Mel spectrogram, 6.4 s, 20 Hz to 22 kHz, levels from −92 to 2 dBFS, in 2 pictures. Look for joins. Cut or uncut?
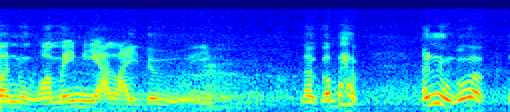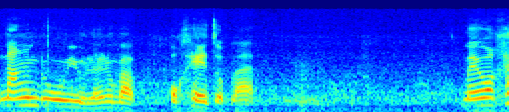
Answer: uncut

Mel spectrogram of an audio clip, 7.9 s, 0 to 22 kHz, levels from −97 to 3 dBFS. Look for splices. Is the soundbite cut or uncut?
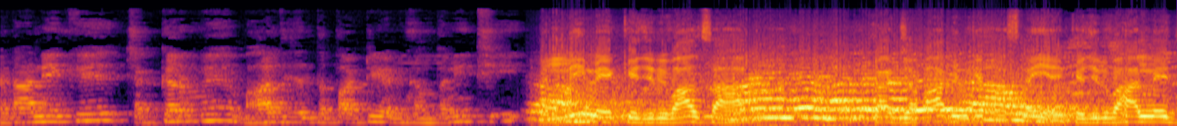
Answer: cut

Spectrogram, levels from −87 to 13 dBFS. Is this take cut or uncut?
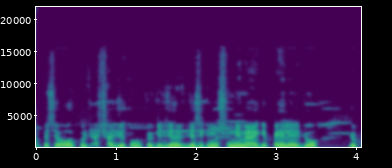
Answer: uncut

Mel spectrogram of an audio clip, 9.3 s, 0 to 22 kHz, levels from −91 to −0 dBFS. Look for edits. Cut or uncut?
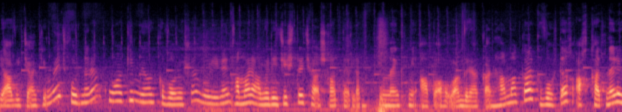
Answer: cut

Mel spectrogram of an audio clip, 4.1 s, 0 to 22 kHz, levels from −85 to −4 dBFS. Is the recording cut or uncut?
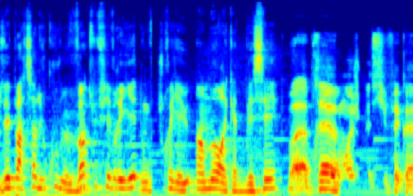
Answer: cut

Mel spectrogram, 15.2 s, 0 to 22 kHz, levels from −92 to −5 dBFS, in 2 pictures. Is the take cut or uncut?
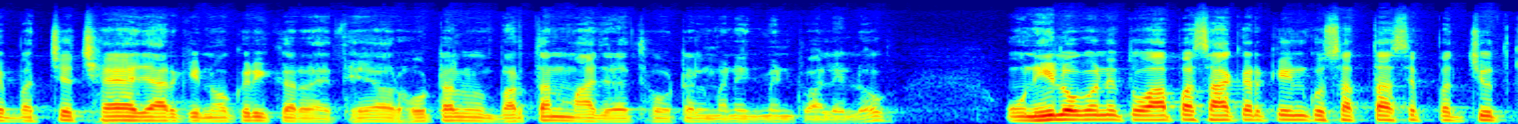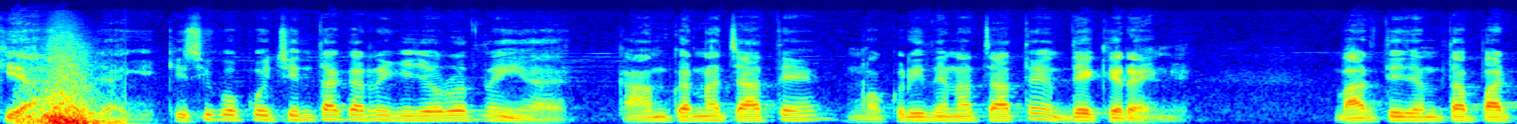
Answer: cut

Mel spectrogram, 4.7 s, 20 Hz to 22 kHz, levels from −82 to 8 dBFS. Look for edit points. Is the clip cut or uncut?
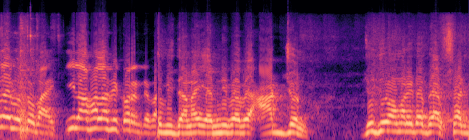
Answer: cut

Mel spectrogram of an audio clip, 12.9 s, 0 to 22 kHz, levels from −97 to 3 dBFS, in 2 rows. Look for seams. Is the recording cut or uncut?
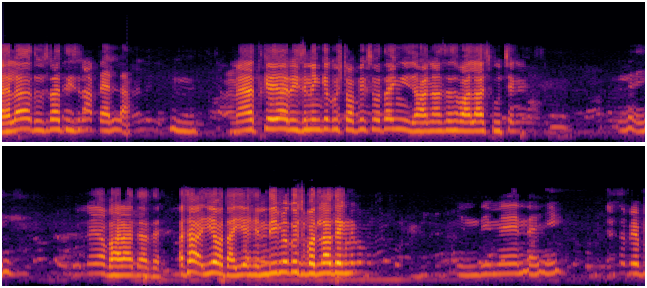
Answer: uncut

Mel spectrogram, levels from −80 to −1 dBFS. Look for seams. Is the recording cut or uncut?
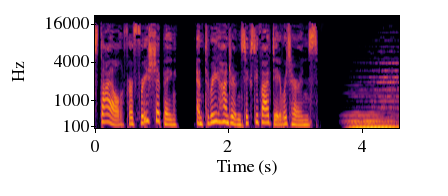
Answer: cut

